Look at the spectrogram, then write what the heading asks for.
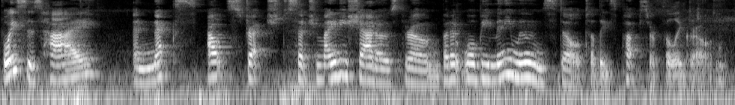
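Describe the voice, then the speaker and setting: An older woman reading a picture book aloud in an expressive, unhurried way, with chatty asides to young listeners. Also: mid-range voice, vocal fry. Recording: roomy echo, faint background noise.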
